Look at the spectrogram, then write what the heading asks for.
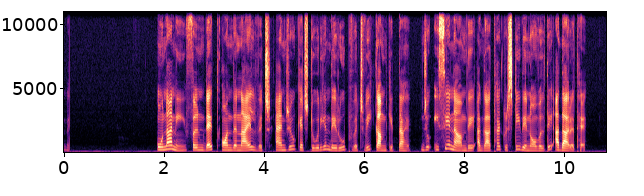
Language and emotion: Punjabi, neutral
